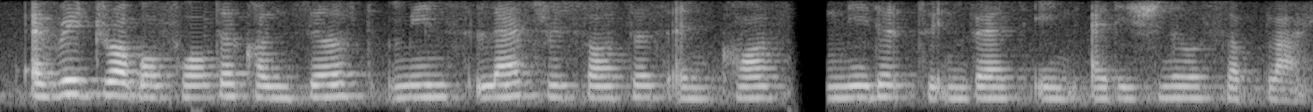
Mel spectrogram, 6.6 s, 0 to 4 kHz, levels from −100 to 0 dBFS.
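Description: Speech carried over a narrowband call path, with nothing above 4 kHz, consistent with G.711 mu-law at 64 kbps, and three packet-loss faults.

At 0.96 to 1.03 s there is a burst of packet loss. About 60 ms of audio never arrived, and the receiver covered roughly 53 ms of it by extending the preceding sound and fading it down. The result is a brief held buzz or hiss, and then the speech picks up slightly further along with a short section missing.

At 2.03 to 2.06 s a short concealed packet loss leaves about 20 ms undelivered. The decoder patched around 10 ms by continuing the last waveform and cross-fading back into real audio, so it comes through as a momentary smear or wobble rather than an obvious gap. A brief consonant in that spot could be swallowed.

From 3.94 to 4.19 s the signal breaks off for much longer, likely a network dropout. About 200 ms of audio is lost. The receiver first stretches the last sound into a decaying buzz or hiss, then gives up, leaving roughly 140 ms of silence before speech resumes. 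The returning audio starts later in the utterance than where it cut out, with the intervening material gone.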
